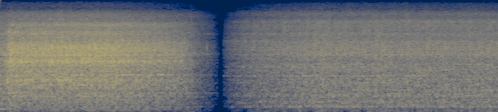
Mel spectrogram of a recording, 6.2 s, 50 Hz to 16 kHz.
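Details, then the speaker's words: K&T milling machine, first run after oil-system flush and refill with oil: stepping through the feed gears for table, carriage and knee, up to about 4.25–4.5 in/min, with the table moving. Even gear whir and hiss, brief stops, smooth restarts, no grinding. Normal gearbox. "I'm just going through the gears that change the table speed movement or the carriage or knee in relation to, I guess, the spindle RPM."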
